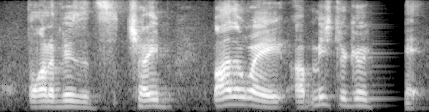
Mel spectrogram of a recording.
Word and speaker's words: Cebu: Pronounced Cebu. It's pronounced Cebu, ladies and gentlemen.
